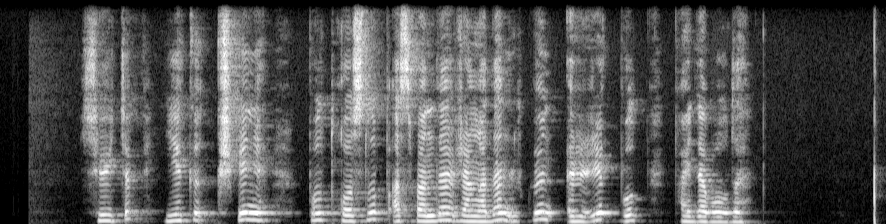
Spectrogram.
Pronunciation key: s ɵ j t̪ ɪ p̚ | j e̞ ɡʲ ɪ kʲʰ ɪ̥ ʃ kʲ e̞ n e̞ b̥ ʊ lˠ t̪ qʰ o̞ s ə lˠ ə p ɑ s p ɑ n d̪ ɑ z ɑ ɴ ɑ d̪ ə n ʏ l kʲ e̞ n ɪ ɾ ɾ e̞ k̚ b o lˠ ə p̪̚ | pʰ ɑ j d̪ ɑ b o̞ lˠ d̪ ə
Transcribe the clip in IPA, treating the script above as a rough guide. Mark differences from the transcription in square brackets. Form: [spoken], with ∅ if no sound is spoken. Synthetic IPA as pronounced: s ɵ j t̪ ɪ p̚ | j e̞ [kʲ] ɪ kʲʰ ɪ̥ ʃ kʲ e̞ n e̞ b̥ ʊ lˠ t̪ qʰ o̞ s ə lˠ ə p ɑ s p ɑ n d̪ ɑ [ʒ] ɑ ɴ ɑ d̪ [ɑ] n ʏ l kʲ e̞ n ɪ ɾ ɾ e̞ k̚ b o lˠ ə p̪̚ | pʰ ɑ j d̪ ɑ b o̞ lˠ d̪ ə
